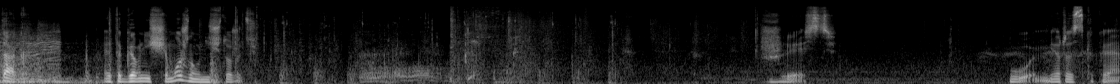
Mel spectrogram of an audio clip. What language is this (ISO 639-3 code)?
rus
